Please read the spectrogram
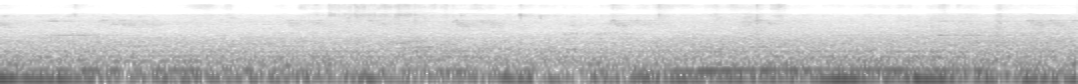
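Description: A steady low rumble that grows louder about four seconds in.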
